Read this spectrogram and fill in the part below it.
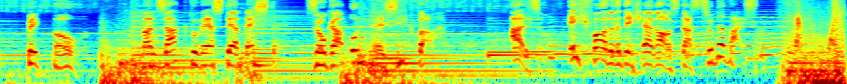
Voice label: Animation; Showdown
